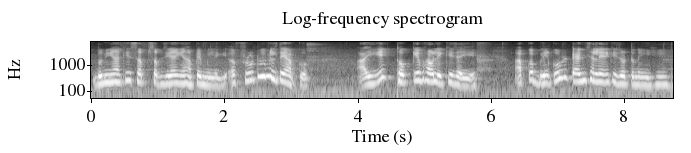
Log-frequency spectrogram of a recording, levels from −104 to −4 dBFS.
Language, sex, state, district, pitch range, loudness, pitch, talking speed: Hindi, female, Rajasthan, Jaipur, 180-240 Hz, -16 LUFS, 205 Hz, 190 wpm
